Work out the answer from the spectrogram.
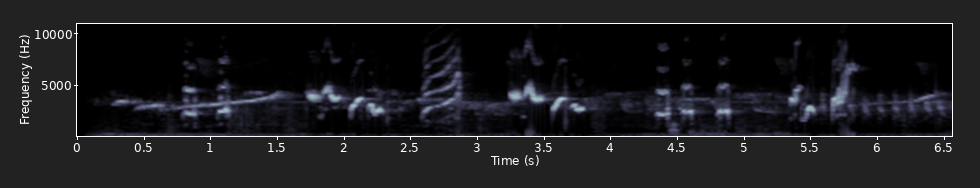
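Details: Oriental magpie-robin (kacer) in chatty 'gacor full isian' song, packed with fill-in phrases: bursts of sweet whistled notes and sharp rising and falling slurs, clipped chips and a few harsh rasping notes, with short pauses between phrases.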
